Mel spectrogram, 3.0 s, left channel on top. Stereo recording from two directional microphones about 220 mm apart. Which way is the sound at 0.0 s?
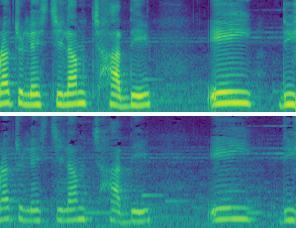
35° left (ahead or behind).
